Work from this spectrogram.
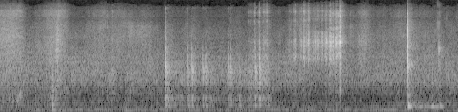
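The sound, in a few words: scissors trimming fabric corners of a clutch bag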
